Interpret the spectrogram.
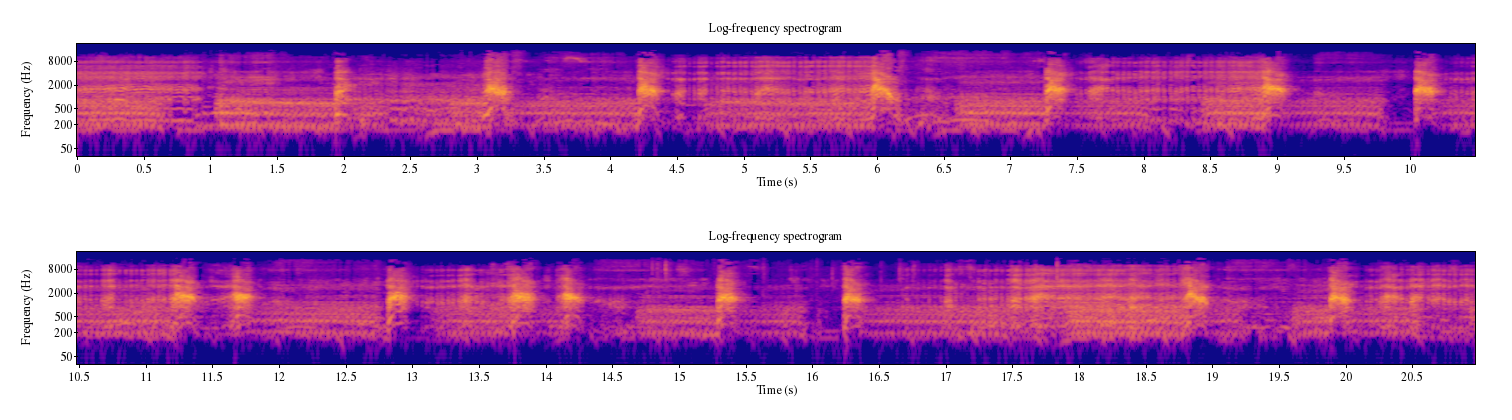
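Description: A small black-and-tan dog, head tipped up, keeps up a drawn-out growling howl broken by sharp barks about once a second.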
